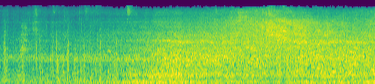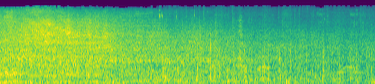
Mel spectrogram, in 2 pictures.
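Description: A train passing on the railway beside the road: a rush of wheel and track noise that builds over a couple of seconds, stays loud for about six seconds with a steady high whine in its first part, then fades.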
